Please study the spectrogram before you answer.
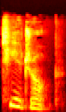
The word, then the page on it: teardrop: British English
